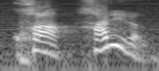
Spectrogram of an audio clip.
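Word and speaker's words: קהל: 구약이라는 단어는, 이 교회라는 단어, 에클레시아라는 단어는 구약에서는요, 콰할이라는 단어를 써요. QAHAL, 콰할이라고 발음.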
